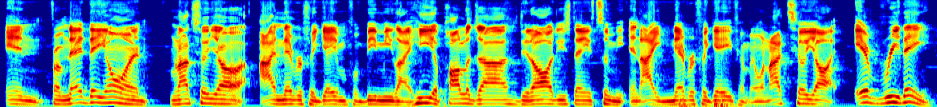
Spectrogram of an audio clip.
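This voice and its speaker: Male commentator, quick and bright-voiced, casual and slangy, earnest about his opinions. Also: medium pitch.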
